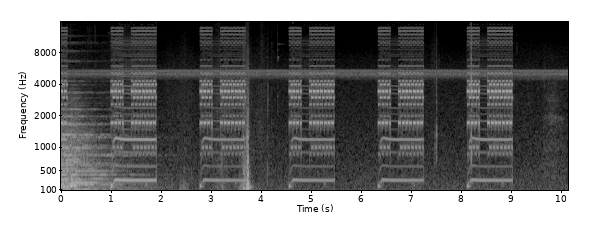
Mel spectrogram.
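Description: A mobile phone rings with a repeating electronic tune.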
